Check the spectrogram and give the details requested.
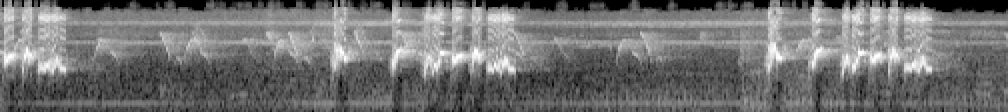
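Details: Southern master-style song of a red-whiskered bulbul, Thailand, used to excite cage birds and train chicks: three lively phrases of rapid chirping, warbling notes separated by pauses, over a constant electrical hum.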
